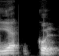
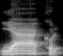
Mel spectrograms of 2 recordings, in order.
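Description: First: A glottal catch follows the short first vowel. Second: The first vowel is drawn out long instead. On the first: This is the formal standard form. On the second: This is the everyday spoken form.

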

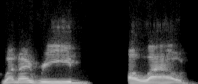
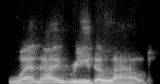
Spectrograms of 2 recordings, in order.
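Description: First: Aloud starts with a hard glottal catch. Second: Aloud starts smoothly, with no glottal catch. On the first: "I often use the glottal sound when I read aloud" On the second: "when I take away that glottal sound, when we teach actors, we call it easy onset"

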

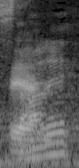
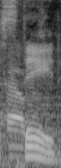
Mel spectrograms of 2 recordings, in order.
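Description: First: The name is pronounced a non-American, German-like way. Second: The name is pronounced the American English way. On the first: The speaker calls it right. "But I think it's Stade?" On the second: The speaker calls it wrong. "if I was to pronounce that the American way"

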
